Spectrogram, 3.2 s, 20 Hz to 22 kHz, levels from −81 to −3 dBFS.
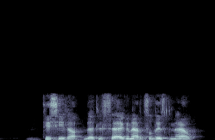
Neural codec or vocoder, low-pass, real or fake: none; 7.2 kHz; real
